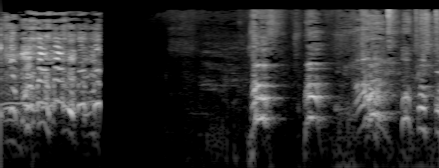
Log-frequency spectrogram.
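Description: A dog barking and yipping in several short, separate barks, starting after a brief cut to silence.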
